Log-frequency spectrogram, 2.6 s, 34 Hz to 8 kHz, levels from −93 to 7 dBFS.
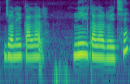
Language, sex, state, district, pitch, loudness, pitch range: Bengali, female, West Bengal, Cooch Behar, 215 Hz, -15 LUFS, 200-230 Hz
